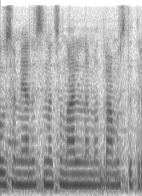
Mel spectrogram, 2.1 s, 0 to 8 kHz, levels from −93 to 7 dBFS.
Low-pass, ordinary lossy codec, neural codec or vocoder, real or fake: 7.2 kHz; AAC, 32 kbps; none; real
